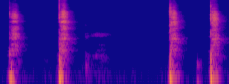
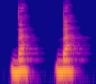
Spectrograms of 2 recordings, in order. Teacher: you should feel air lots of air coming out with the p sound PP PP but not so much for B BB so practice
